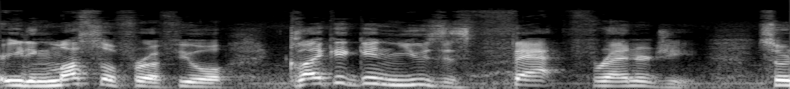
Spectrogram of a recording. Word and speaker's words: glycogen: And I might have the word kind of mispronounced, but it's not glycinogen, it's not glucose, not any of those. It's called glycogen.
